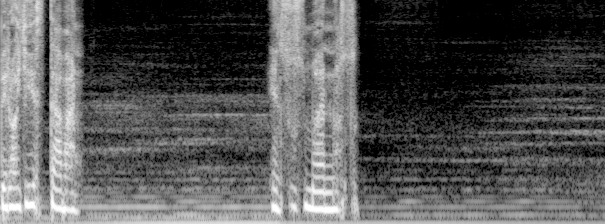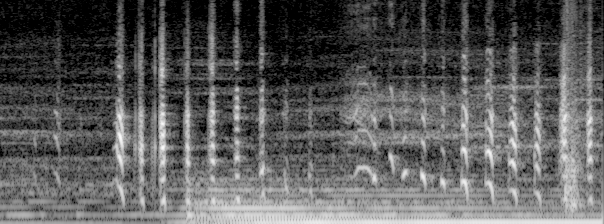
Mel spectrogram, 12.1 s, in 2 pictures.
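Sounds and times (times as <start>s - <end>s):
low music drone: 0.0s - 7.0s, 7.7s - 12.0s
laughter sound effect: 7.2s - 12.0s.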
